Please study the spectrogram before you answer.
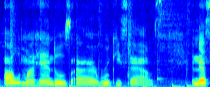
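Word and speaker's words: Rukey Styles: Well, all of my handles are Rookie Styles, and that's spelled RUKEYSTYLES.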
